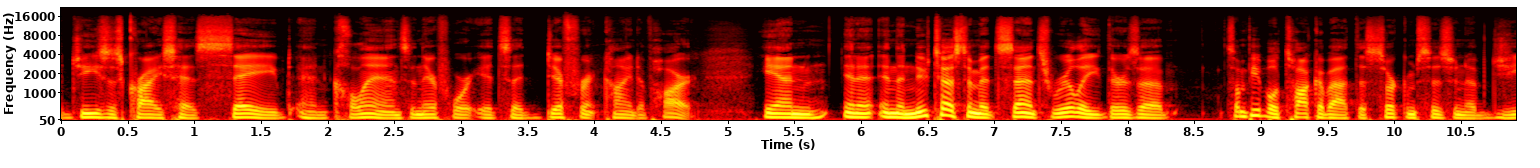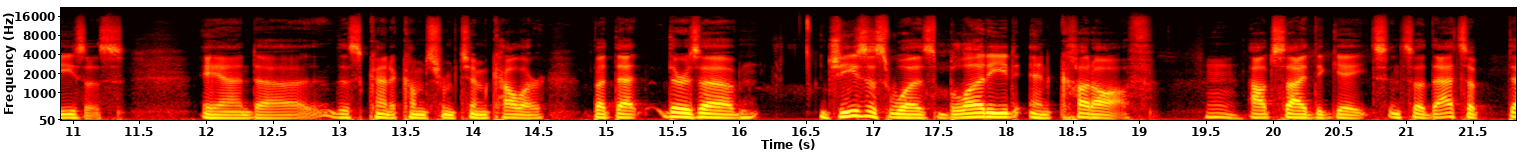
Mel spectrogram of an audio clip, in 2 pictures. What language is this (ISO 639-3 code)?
eng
